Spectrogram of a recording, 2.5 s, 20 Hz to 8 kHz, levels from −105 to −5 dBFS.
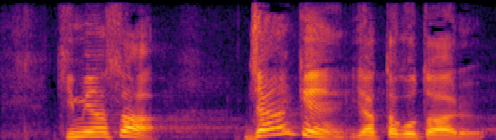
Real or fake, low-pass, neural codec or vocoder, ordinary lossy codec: real; none; none; none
